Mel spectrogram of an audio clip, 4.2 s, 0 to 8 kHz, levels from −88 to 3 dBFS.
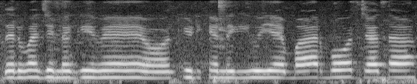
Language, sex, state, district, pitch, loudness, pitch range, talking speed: Hindi, female, Rajasthan, Bikaner, 240 Hz, -13 LUFS, 235-245 Hz, 170 wpm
